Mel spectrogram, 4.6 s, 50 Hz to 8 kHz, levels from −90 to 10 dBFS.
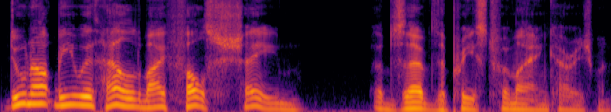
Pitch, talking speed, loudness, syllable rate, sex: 130 Hz, 170 wpm, -17 LUFS, 5.4 syllables/s, male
